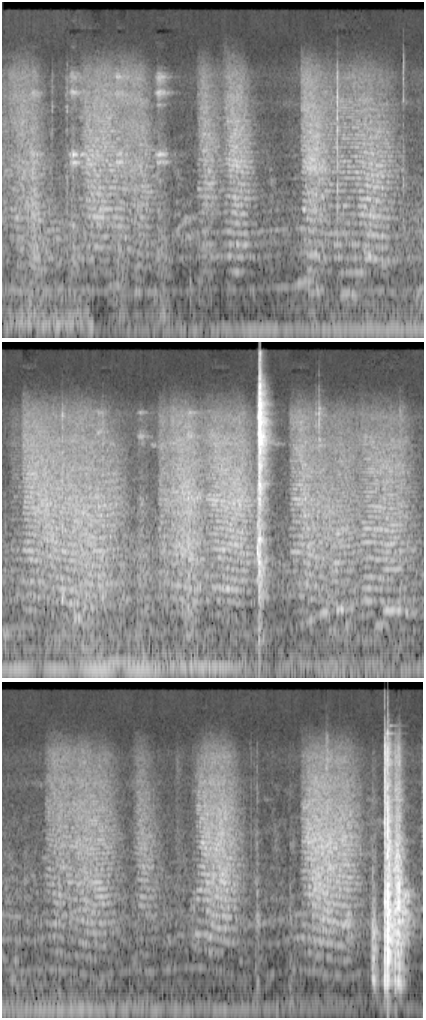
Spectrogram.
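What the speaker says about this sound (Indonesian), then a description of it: "kemudian pasang baut pengunci, kemudian dikencangkan" A circular saw blade's locking bolt is tightened clockwise, giving a sequence of ratcheting metallic turns and scraping clicks with short pauses, a sharp clack partway through and another near the end.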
